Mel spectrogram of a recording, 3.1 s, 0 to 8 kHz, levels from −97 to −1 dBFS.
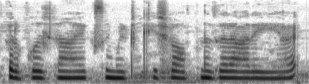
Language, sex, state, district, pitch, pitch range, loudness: Hindi, female, Bihar, Kaimur, 235 Hz, 225-240 Hz, -18 LUFS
